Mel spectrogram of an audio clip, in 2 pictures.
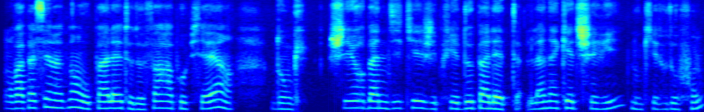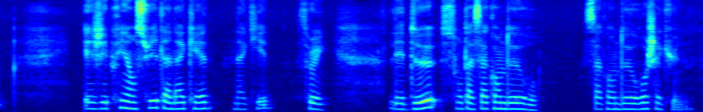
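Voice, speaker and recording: A woman's voice: fairly low pitch, fairly even intonation, moderate pace, darkish tone. A woman vlogger casually walking through a haul of products and their prices, chatty with frequent fillers. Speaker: beauty vlogger.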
